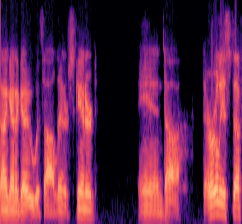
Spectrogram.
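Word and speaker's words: Lynyrd Skynyrd: But uh yeah, over the years uh I mean I love all the stuff they did, but Pronounced Leonard Skard really the debut record is my favorite from the band.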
